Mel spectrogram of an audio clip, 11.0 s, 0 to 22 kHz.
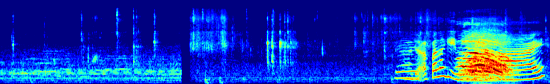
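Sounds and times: snack packets crinkling: 0:03.8 - 0:05.2.

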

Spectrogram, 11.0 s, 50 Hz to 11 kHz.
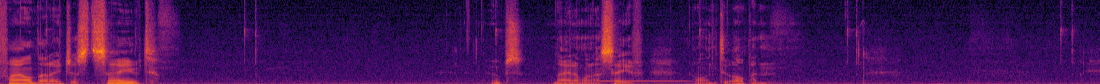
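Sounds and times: faint computer mouse click: 0:02.4 - 0:02.7, 0:08.4 - 0:08.7, 0:10.6 - 0:10.9.

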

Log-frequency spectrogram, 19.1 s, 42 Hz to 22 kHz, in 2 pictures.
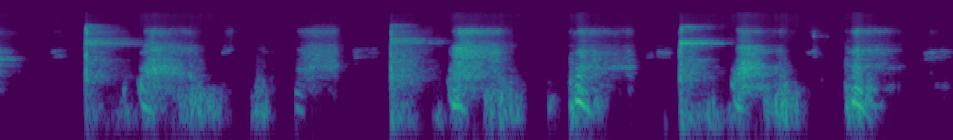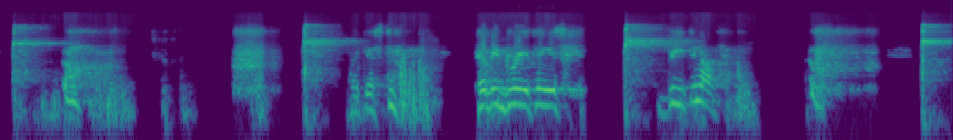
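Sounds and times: man breathing heavily: 0:00.0 - 0:03.8, 0:04.4 - 0:12.4, 0:16.7 - 0:18.7.

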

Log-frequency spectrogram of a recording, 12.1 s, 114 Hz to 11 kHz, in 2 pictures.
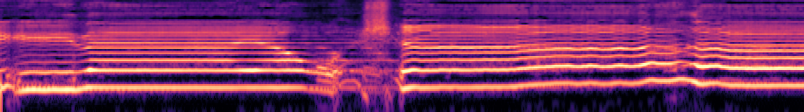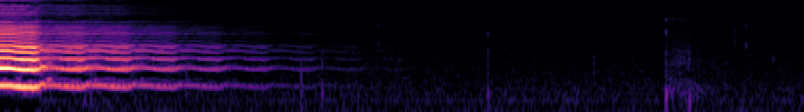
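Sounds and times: man chanting: 0:00.0 - 0:08.0.

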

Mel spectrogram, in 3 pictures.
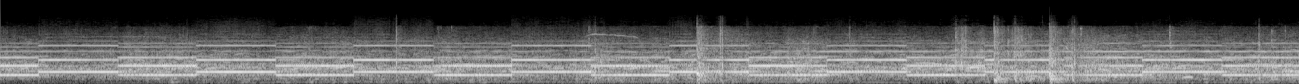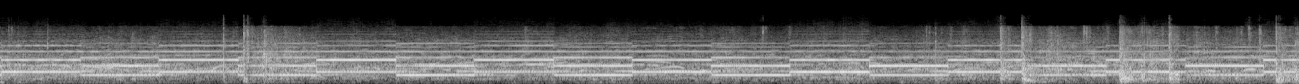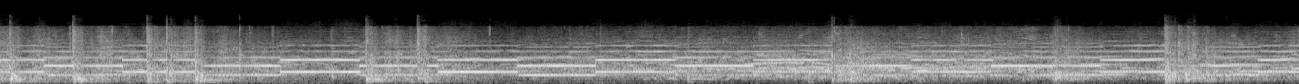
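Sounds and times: two-tone siren: 0:00.0 - 0:38.9
sharp bangs and cracks: 0:02.4 - 0:16.4, 0:20.2 - 0:31.1, 0:34.0 - 0:38.9.

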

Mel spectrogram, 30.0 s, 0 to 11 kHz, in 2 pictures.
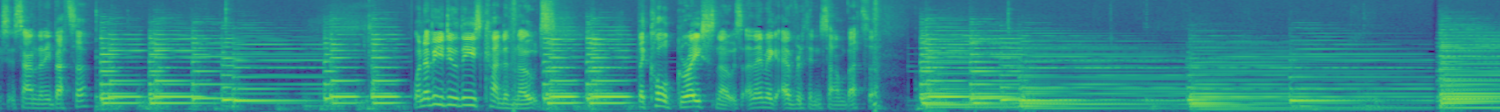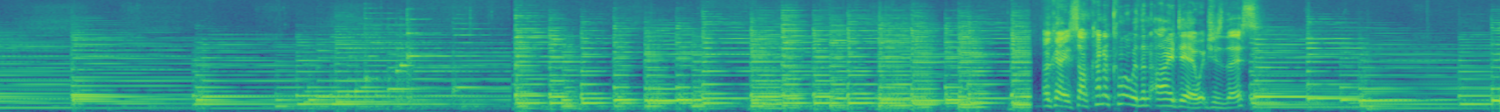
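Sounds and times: digital piano melody: 0:00.9 - 0:04.3, 0:05.3 - 0:06.7, 0:09.1 - 0:25.4, 0:27.3 - 0:30.0.

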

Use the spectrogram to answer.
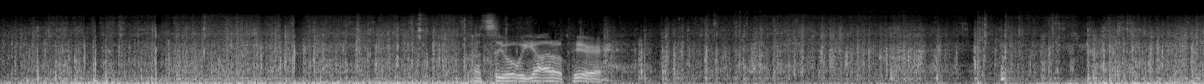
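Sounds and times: bike tyres on dirt trail: 0:00.0 - 0:12.0.

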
